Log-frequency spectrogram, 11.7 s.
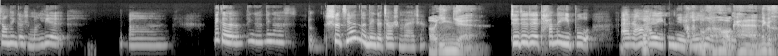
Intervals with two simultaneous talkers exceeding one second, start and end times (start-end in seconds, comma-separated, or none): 9.6-11.1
